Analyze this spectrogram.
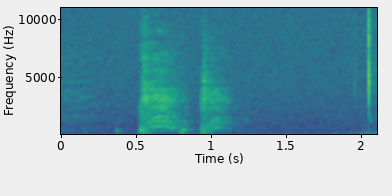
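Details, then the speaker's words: Two short, dry cough bursts from an adult who says they keep coughing, with faint room noise between them. "so i keep coughing so if you hear that I apologize"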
